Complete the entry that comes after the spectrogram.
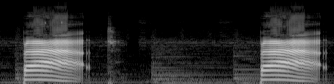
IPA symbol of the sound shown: æ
